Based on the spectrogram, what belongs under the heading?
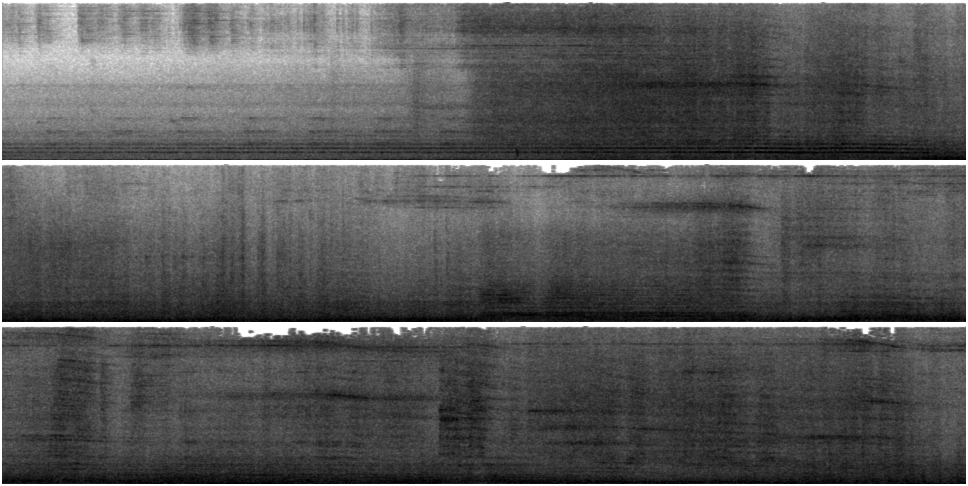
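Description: A freight locomotive's horn sounds a steady multi-note chord that stops about nine seconds in, as the diesel locomotives come close and pass. A long double-stack container train then rolls by, its wheels clattering and squealing on the curved track.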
